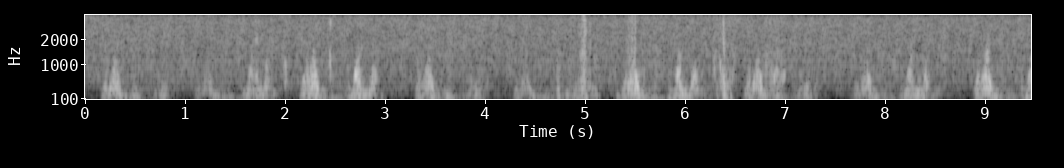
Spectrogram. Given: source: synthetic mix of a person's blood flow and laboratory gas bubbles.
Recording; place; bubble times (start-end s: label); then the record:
Doppler ultrasound of blood flow; precordium
1.69-1.74 s: bubbles
1.98-2.03 s: bubbles
2.20-2.35 s: bubbles
2.42-2.50 s: bubbles
4.71-4.78 s: bubbles
4.93-5.17 s: bubbles
5.25-5.62 s: bubbles
6.26-6.51 s: bubbles
6.79-7.01 s: bubbles
From the record:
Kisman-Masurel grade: 222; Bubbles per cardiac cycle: several, 3 to 8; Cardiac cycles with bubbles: 10 to 50%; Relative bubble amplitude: moderate (0.250 to 0.450); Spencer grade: 2 (many but less than half of the cardiac periods contain bubble signals, singularly or in groups); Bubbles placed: anywhere in the cardiac cycle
